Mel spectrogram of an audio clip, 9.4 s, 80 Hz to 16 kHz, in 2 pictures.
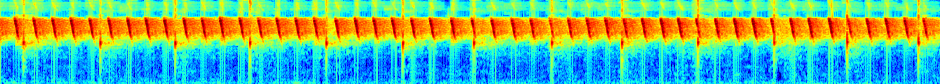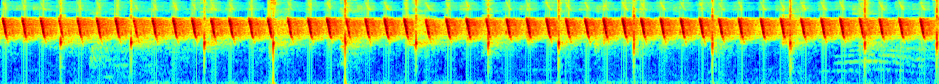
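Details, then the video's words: Hill prinia delivering a full 'ngebren' song, likened to AK47 fire: a steady, relentless high-pitched trill of rapid staccato notes held throughout, even in loudness, with faint low background rumble. "Tembakan AK47 Cigun Gacor Full Ngebren"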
